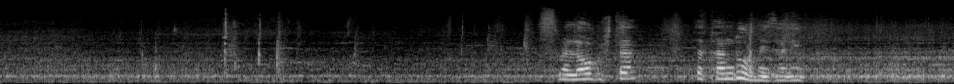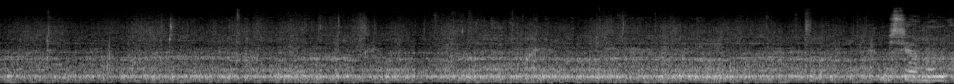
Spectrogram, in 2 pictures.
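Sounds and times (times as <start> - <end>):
oven fire roaring: 0.0 - 19.0.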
